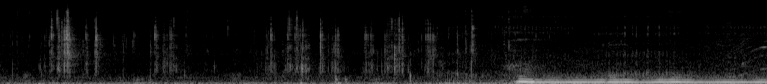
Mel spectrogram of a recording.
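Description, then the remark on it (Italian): A cat crunches dry kibble served with tuna, with rapid, irregular bites for about five seconds before a steady low hum takes over and the chewing fades. “Dammi quel tonno. Sì, mettici pure le crocchette, basta che ti dai una mossa.”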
